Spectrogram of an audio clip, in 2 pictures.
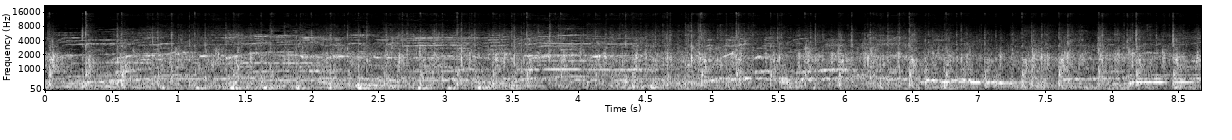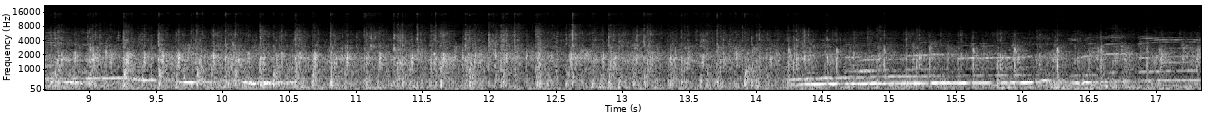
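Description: Loud music in a live concert hall, with the audience clapping and voices calling out over it.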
